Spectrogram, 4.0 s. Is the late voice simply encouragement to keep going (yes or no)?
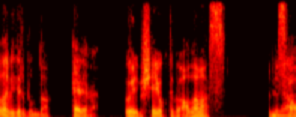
yes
